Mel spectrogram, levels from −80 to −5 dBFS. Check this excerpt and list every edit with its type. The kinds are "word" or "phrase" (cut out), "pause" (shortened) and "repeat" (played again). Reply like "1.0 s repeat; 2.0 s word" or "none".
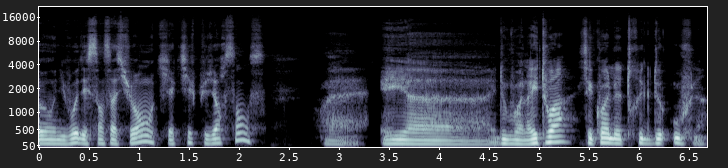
1.1 s word; 3.3 s pause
